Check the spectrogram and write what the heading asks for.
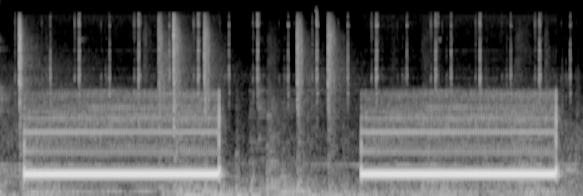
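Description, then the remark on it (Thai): Two long, steady ringback tones sound, each lasting about two seconds with a pause between them: a father's phone call to his child ringing on the other end with no one picking up. “ไม่ค่อยรับโทรศัพท์พ่อเลย”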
